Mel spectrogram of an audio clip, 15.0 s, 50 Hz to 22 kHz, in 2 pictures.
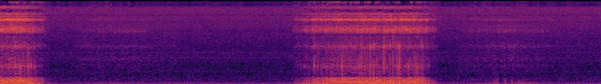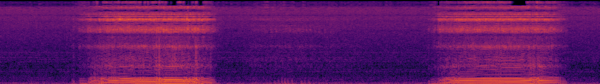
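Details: Loud, rattling snores on each in-breath, about 13 a minute, with quiet pauses between them; snoring.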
